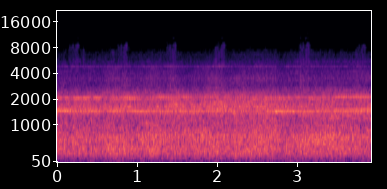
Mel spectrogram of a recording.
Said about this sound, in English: So after that, it rolled out, and the engine noise from that is pretty spectacular. If you take a listen to it really quickly, you can just hear how loud it was.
